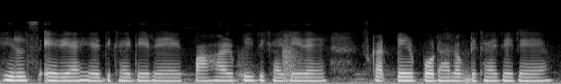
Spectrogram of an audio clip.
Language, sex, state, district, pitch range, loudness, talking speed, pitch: Hindi, female, Arunachal Pradesh, Papum Pare, 165-175 Hz, -16 LUFS, 225 wpm, 170 Hz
